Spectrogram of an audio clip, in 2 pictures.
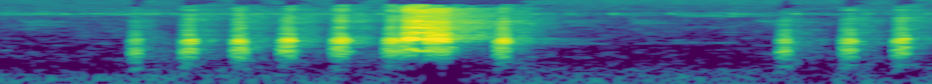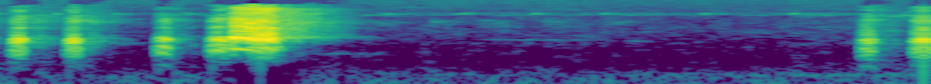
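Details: Red junglefowl hen calling for a male: steady runs of clucks, each ending in a loud, harsh squawk, heard twice, with a low background rumble and more clucks at the end.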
